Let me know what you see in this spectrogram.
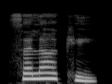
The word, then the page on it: ಸಲಾಕಿ: salāki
